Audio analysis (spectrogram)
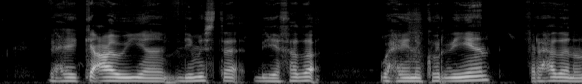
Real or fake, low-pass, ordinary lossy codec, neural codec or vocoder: real; none; none; none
